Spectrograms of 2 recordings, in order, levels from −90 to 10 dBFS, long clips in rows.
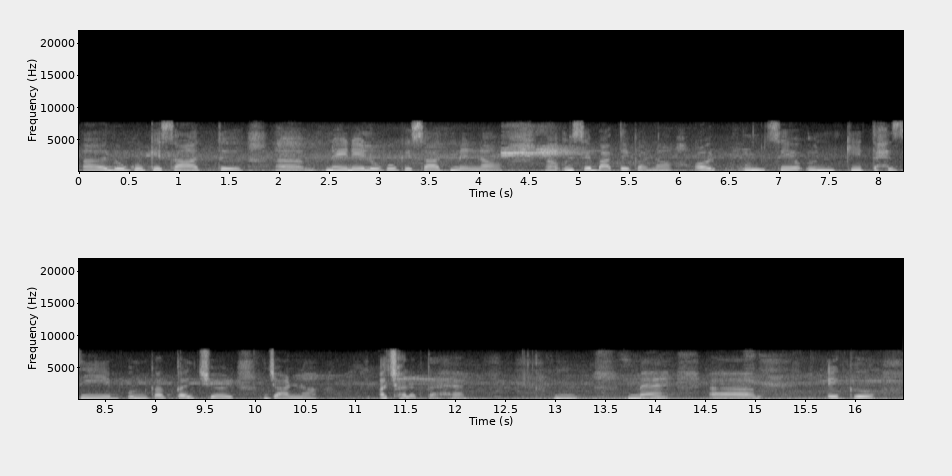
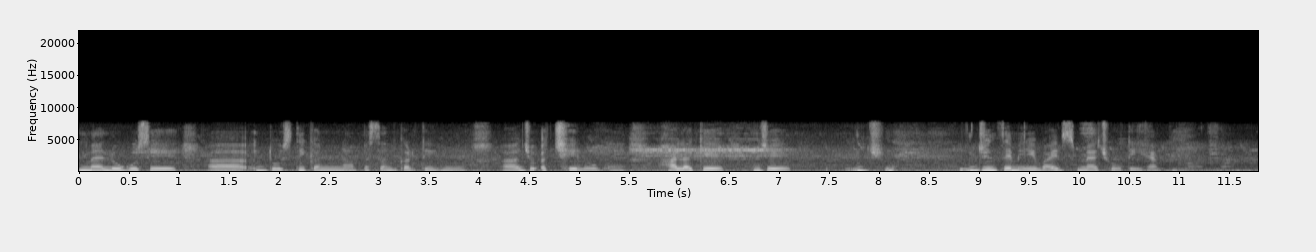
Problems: none marked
